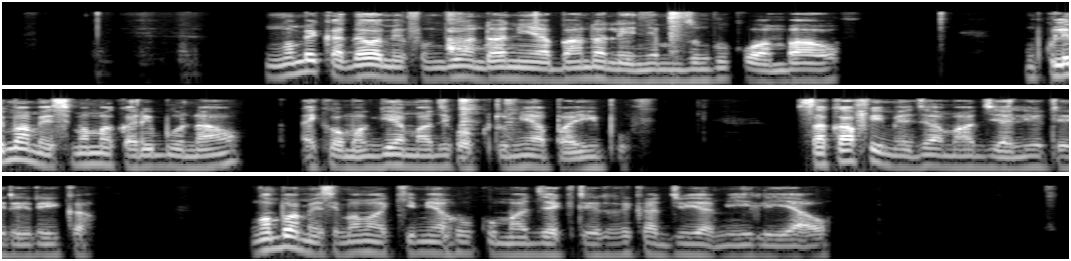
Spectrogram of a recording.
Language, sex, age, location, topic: Swahili, male, 18-24, Kisumu, agriculture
